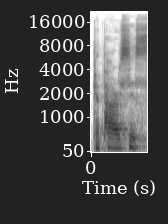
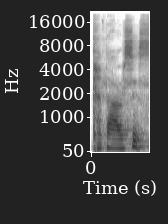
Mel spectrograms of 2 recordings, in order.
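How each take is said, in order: First: The r after the first vowel is pronounced. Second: The same.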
